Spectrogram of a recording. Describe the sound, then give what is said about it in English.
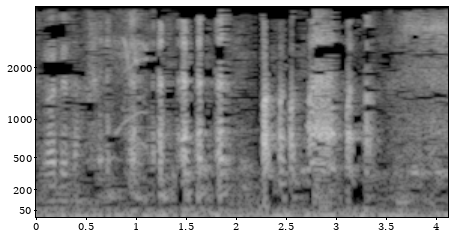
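A rooster crows, a drawn-out call partly buried under people talking over a compressed, lo-fi line. “You have a chicken in a row.”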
